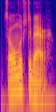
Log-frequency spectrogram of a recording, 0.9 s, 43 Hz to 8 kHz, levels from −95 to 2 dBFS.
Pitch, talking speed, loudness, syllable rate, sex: 90 Hz, 265 wpm, -16 LUFS, 6.5 syllables/s, male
